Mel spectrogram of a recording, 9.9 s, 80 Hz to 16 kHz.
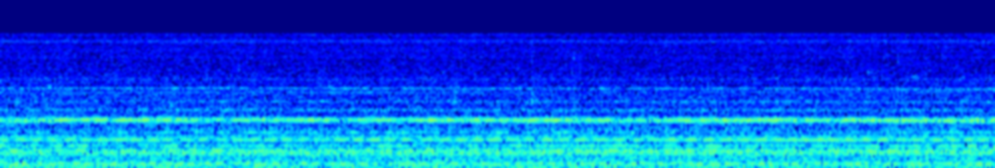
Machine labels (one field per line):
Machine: pump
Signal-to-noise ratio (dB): -6 dB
